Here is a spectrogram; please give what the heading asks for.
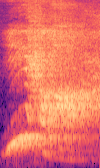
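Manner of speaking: high loud yeehaw whoop; cowboy whoop. Real, not acted. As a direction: whoop like a rodeo rider. Cheering during workout.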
